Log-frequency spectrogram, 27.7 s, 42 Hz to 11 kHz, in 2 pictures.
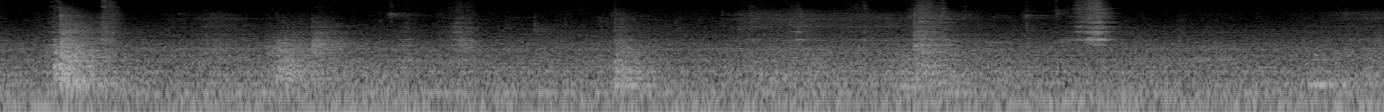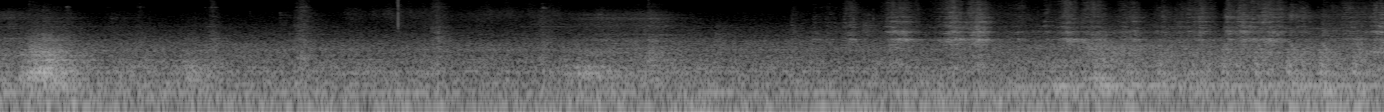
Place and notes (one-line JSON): {"title": "porto, r. de passos manuel - maus habitos, roof", "date": "2010-10-11 17:45:00", "description": "maus habitos, location of the futureplaces festival, roof terrace, preparations, ventilation", "latitude": "41.15", "longitude": "-8.61", "altitude": "100", "timezone": "Europe/Lisbon"}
